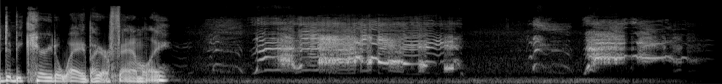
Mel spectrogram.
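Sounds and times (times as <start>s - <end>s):
speech: 0.0s - 1.8s
low rumble: 1.6s - 7.2s
woman screaming in distress: 1.8s - 7.2s.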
